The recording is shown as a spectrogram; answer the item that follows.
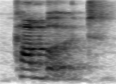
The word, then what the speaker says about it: cupboard: Next is cupboard, CUPBOARD, CUPBOARD is cupboard, P silent, cupboard।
